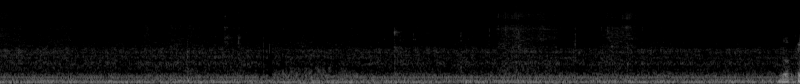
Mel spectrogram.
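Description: Steady low background hum with a faint constant tone, with no distinct sounds standing out from it.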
